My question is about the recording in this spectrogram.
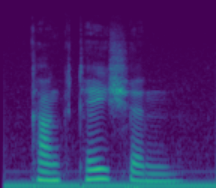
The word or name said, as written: cunctation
